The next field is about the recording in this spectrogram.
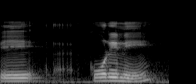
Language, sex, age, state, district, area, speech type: Bengali, male, 18-30, West Bengal, Uttar Dinajpur, rural, spontaneous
